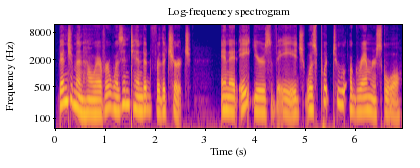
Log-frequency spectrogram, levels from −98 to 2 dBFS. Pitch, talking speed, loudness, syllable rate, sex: 155 Hz, 165 wpm, -19 LUFS, 4.4 syllables/s, female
